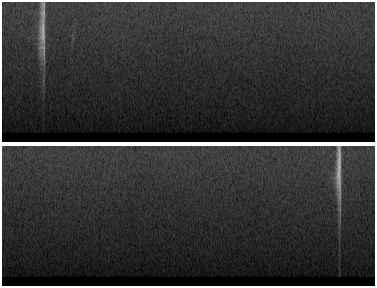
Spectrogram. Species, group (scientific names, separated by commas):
Poecilimon affinis, Orthoptera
